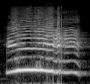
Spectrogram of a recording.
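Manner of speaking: high, loud squeal of delight; shrill delighted shriek; mock squeal. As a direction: squeal it out like a giddy girl.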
